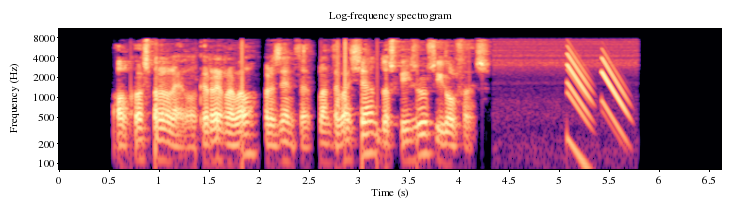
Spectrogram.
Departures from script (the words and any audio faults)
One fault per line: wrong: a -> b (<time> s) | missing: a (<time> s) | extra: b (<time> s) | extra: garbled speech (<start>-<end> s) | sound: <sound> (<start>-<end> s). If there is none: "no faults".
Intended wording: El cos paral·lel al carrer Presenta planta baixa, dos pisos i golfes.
extra: Raval (1.7 s)
sound: chirp (5.1-5.8 s)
